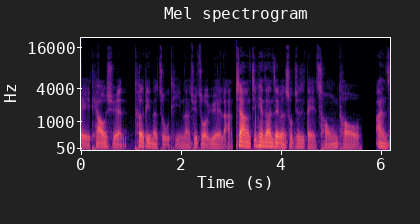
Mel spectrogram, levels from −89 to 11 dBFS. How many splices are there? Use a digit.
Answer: 1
